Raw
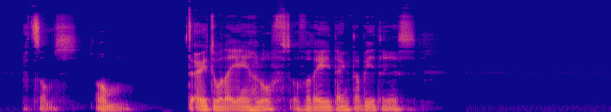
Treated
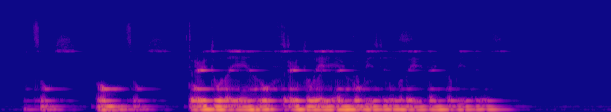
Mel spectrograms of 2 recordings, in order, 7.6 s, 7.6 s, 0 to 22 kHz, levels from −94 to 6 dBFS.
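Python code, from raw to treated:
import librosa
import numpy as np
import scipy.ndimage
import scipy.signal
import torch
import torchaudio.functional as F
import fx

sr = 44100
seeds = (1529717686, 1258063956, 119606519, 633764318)

y = fx.octave_resonator(x, sr, note='G#', decay_s=0.39)
y = y + 10.0 ** (-6.0 / 20.0) * np.pad(y, (int(1156 * sr / 1000.0), 0))[:len(y)]
y = y * 10.0 ** (6.5 / 20.0)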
